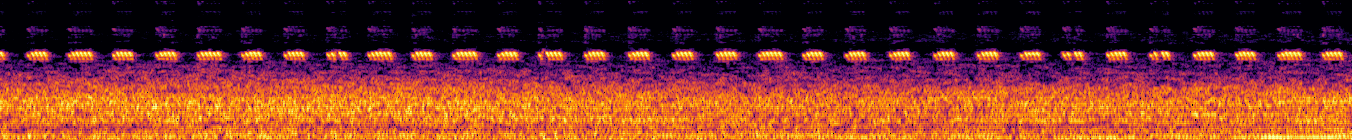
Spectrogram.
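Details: Cricket chirping at night in search of a mate: a rapid, metronome-like string of shrill pulses, close to four per second, ringing over constant background hiss and a faint low hum.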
